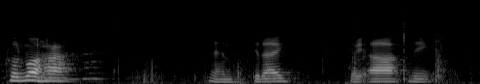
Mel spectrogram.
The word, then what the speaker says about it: Goedemorgen: Goedemorgen. Goedemorgen.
